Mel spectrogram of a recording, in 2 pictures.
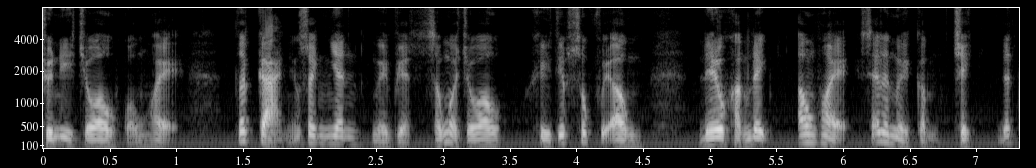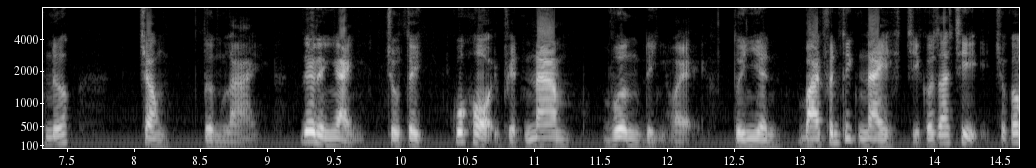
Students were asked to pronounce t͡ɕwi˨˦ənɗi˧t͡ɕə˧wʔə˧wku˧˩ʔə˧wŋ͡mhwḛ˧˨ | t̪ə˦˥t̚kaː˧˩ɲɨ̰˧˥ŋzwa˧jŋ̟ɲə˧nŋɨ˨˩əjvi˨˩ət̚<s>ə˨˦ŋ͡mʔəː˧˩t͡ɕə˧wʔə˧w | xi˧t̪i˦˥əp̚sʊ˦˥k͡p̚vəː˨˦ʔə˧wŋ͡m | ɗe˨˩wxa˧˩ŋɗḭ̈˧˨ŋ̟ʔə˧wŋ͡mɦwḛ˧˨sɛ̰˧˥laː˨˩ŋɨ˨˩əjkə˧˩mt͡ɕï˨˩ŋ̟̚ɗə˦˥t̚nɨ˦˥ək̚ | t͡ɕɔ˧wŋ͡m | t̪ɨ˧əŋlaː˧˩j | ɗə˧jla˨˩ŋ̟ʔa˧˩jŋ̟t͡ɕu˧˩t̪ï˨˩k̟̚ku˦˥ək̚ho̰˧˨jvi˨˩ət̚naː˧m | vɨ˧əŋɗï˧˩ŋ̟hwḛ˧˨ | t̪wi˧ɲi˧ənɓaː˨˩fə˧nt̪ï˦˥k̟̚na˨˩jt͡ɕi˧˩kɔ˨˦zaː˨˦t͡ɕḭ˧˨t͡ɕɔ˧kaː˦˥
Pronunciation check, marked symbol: correct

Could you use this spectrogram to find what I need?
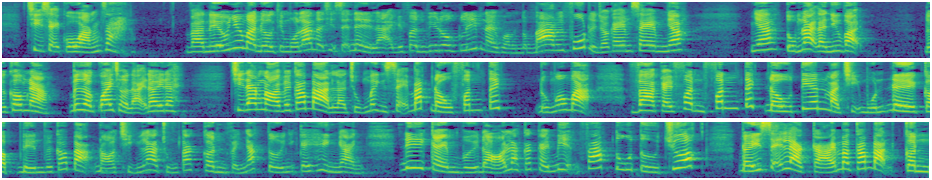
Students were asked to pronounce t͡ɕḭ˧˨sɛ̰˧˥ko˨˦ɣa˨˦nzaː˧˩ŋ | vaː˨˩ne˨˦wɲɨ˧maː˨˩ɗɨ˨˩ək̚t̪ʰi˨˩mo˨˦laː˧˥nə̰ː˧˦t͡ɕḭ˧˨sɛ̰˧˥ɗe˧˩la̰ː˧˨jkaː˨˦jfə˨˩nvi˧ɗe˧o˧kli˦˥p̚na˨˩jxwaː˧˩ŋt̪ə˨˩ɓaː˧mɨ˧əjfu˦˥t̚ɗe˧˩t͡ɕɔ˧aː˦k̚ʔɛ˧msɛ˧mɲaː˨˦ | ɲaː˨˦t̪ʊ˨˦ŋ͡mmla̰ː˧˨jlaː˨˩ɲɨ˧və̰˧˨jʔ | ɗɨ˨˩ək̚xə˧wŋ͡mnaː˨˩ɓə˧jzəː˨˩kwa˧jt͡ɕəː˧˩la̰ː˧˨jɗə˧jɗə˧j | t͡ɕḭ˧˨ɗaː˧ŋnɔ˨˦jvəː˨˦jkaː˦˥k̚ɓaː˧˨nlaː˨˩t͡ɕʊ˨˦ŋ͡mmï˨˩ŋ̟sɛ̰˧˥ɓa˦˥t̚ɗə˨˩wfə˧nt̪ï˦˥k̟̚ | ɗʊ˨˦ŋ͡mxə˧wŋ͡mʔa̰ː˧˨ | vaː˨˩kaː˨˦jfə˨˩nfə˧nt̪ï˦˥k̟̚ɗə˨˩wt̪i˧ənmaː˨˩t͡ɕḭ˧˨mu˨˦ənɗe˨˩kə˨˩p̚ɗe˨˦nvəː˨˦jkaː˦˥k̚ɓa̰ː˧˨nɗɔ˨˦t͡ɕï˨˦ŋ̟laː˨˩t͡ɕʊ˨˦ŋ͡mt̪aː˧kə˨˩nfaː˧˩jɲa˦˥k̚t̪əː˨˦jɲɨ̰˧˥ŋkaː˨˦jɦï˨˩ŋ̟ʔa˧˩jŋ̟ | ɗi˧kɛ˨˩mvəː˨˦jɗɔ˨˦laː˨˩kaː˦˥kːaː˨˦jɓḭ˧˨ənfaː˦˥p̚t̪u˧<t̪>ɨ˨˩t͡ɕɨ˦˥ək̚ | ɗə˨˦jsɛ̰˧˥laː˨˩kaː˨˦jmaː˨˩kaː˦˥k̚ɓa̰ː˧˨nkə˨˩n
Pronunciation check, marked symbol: correct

